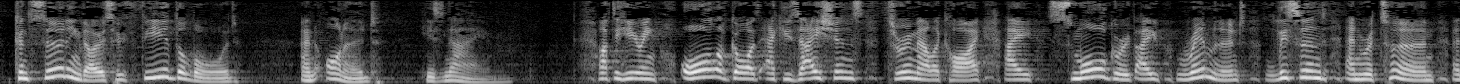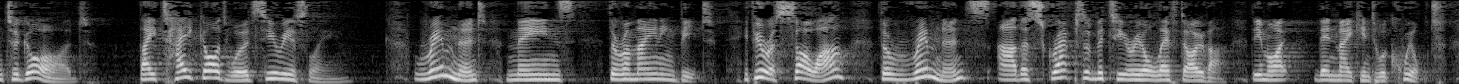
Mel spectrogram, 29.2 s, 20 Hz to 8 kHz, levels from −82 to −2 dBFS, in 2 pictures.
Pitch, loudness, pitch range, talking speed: 180 Hz, -16 LUFS, 155-220 Hz, 120 wpm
